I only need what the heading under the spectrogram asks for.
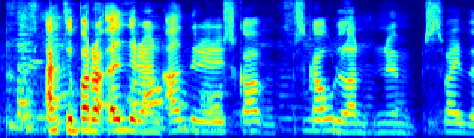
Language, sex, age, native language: Icelandic, female, 13, Icelandic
